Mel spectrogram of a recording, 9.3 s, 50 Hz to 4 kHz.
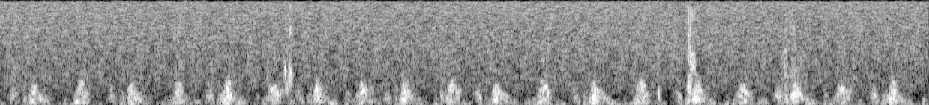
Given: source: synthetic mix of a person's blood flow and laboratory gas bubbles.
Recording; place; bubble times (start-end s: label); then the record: Doppler ultrasound of blood flow; precordium
2.84-2.94 s: bubbles
4.02-4.15 s: bubbles
4.41-4.49 s: bubbles
6.57-6.63 s: bubbles
6.87-6.98 s: bubbles
7.82-8.09 s: bubbles
From the record:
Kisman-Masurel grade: 122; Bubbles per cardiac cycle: 1 to 2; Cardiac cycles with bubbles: 10 to 50%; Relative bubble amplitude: moderate (0.250 to 0.450); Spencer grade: 2 (many but less than half of the cardiac periods contain bubble signals, singularly or in groups); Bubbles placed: anywhere in the cardiac cycle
